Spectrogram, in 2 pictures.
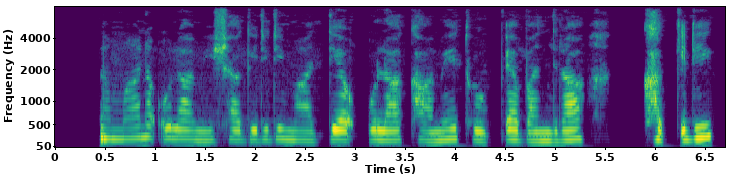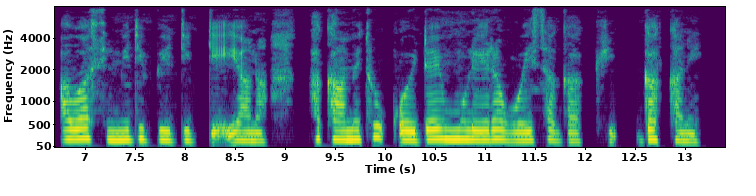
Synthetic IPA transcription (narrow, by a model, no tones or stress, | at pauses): nɐmːaːnɐʔɔlaːmiːʃaːɡɪd̪ɪd̪ɪmaːd̪ːɪjɐɔlaːkʰaːmeːt̪ʰoːpʼːɪjabɐnd̪ɪɾaː | kʰɐkʼːɪd̪ɪɐwaːsɪmːɪd̪ɪbiːd̪ɪd̪ːɛ̰ʔɪjaːnɐhɐkaːmɛt̪ʊkʼɔjd̪ɐjmʊleːɾɐwɔjsɐ | ɡɐkːɐnɛ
